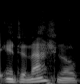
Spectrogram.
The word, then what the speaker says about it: international: The international community. Alors, accent tombé sous troisième syllabe.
